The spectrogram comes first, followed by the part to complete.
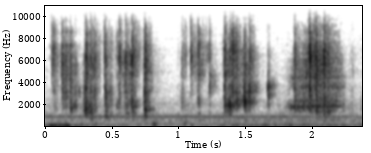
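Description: Hockey card pack's foil wrapper crinkling in short, irregular crackles as it is gently peeled open by hand.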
